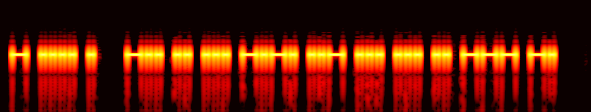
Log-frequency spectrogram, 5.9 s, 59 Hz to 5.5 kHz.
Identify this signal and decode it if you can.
Morse code, heard as a keyed tone, about 25 wpm, 600 Hz. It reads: THE DISCUSSION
